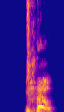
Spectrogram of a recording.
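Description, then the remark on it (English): One sharp sneeze: a sudden hissing burst that trails into a short voiced "choo," lasting well under a second, with silence on either side. “But, hang on, I got to sneeze.”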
